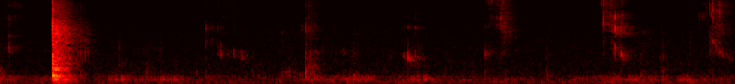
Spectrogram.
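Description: Close-miked person chewing a mouthful of food with the mouth closed: one louder smack just after the start, then soft wet mouth clicks about every two-thirds of a second.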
